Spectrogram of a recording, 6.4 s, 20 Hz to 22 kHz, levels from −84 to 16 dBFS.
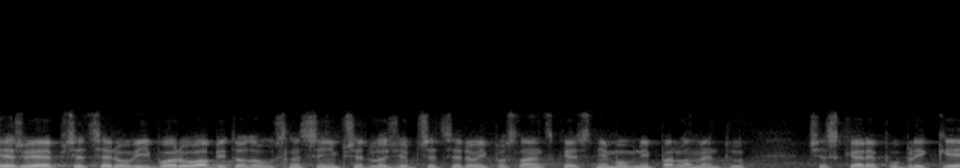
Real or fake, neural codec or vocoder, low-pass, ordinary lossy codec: real; none; 7.2 kHz; Opus, 32 kbps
